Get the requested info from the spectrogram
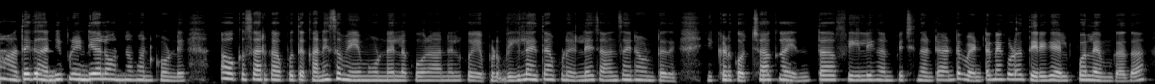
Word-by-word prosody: అదే 225 +5 +5
గదండీ 215 -4 +5
ఇప్పుడు 245 +1 +1
ఇండియాలో 245 +2 +6
ఉన్నామనుకోండి. 200 -4 -2 0.4
ఆహ్, 275 - +5
ఒకసారి 230 -2 +1
కాకపోతే 210 0 0
కనీసం 220 +6 +2
ఏ, - - +2
3 195 0 -1
నెలలకో, 190 0 -2 0.2
6 185 - -5
నెలలకో 190 +1 -5
ఎప్పుడు 170 +2 -5
వీలైతే 215 +4 +1
అప్పుడు 215 -1 -4
వెళ్ళే 190 +2 -1
ఛాన్స్ 195 +1 -3
అయినా 210 0 -1
ఉంటాది. 180 -3 -3 0.4
ఇక్కడికొచ్చాక 205 +2 -1 0.2
ఎంత 180 +4 -9 0.2
ఫీలింగ్ 205 0 -1
అనిపిచ్చిందంటే, 195 0 -4
అంటే 215 +6 -1
వెంటనే 210 +5 0
కూడా 230 -1 +2
తిరిగి 190 +1 +3
వెళ్ళిపోలేము 190 -1 0
గదా! 175 +5 -2
200 Hz, 160 wpm, -23 LUFS, 190-215 Hz, 0.4 s, ఇండియాలో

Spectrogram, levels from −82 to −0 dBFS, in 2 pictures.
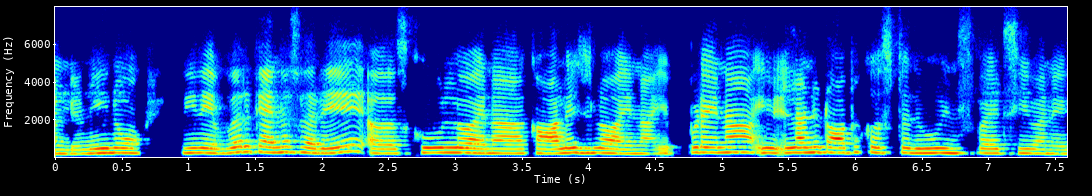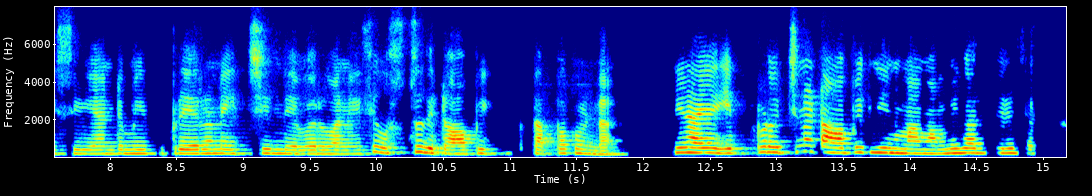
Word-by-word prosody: అండి. 205 -1 -5
నేను, 245 +1 +4 0.5
నేనెవ్వరికైనా 265 +3 +1
ఆహ్, - - -8
సరే 240 0 +2 0.5
స్కూల్‌లో 260 +2 +3
అయినా, 230 0 +1 0.3
కాలేజ్‌లో 245 +2 +3
అయినా, 210 -1 -4
ఎప్పుడైనా 270 0 0 0.2
ఇ - - +3
ఇలాంటి 260 +2 +4
టాపిక్కొస్తది 255 -1 +1
హూ 240 - +4
ఇన్‌స్పైర్స్ 230 -1 -3
యూ - - -1
అనేసి. 205 0 -9 0.2
అంటే, 200 +1 -8
మీకు 210 0 -5
ప్రేరణ 215 0 -1
ఇచ్చింది 215 0 -5
ఎవరు? 200 0 -4
అనేసి 195 +5 -9
ఒస్తది. 260 -1 0
టాపిక్ 205 +2 0 0.3
తప్పకుండా. 205 -3 -4 0.5
నేనయా 260 -1 +5 0.2
ఎప్పుడొచ్చినా 275 +5 -2
టాపిక్, 265 +1 +3
నేను 245 -2 +2
మా 220 - +1
మమ్మీ 220 +3 0
గారి 245 -1 0
పేరే 240 0 -2
చెప్తా. 210 - -16
235 Hz, 140 wpm, -20 LUFS, 215-260 Hz, 0.5 s, నేనయా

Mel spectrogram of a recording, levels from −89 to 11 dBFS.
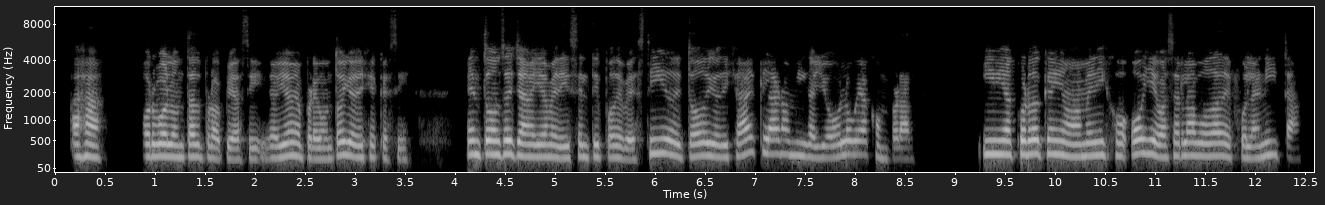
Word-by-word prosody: Ajá, 215 -2 +2 0.3
por 215 0 0
voluntad 210 -1 +2
propia, 180 -2 -2
sí, 175 0 -9
ella 205 +4 +1
me 225 -2 +1
preguntó 180 +3 -2
y 240 - +3
yo 230 - +3
dije 205 0 -3
que 185 -2 -8
sí, 175 0 -14 0.5
entonces, 250 0 +4
ya 220 -2 +3
ella 210 0 +1
me 205 -1 0
dice 195 +3 -2
el 205 - -3
tipo 200 -1 -3
de 200 - -1
vestido 250 +9 -1
y 210 - -3
todo, 215 +3 0
y 225 - +2
yo 210 - 0
dije: 205 +2 -4
"Ay, 260 +4 +1
claro, 255 -2 0
amiga, 230 -4 -4
yo 195 +2 -4
lo 250 +2 +1
voy 245 0 -2
a 245 - -3
comprar". 180 -2 -7 0.7
Y 255 0 +2
me 255 - +3
acuerdo 250 +1 +4
que 260 - 0
mi 250 -1 +2
mamá 215 -1 +2
me 225 +1 0
dijo: 230 -2 -2
"Oye, 255 -1 +3
va 205 - +2
a - - -2
ser 225 +2 -5
la 230 0 +2
boda 225 0 +1
de 215 -2 -2
fulanita". 195 0 -5
215 Hz, 245 wpm, -24 LUFS, 200-240 Hz, 0.7 s, entonces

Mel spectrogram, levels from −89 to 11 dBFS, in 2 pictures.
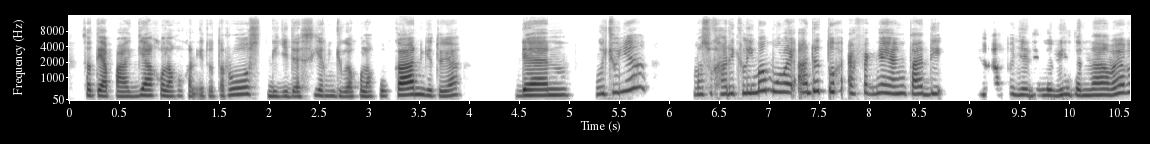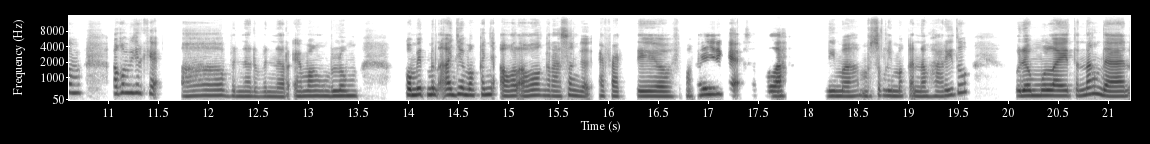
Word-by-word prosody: setiap 225 -3 +3
pagi 200 +4 +1
aku 235 0 0
lakukan 215 +1 -5
itu 210 - -8
terus 285 +4 0
di 205 - -1
jeda 200 0 -3
siang 235 -2 -4
juga 200 -1 -2
aku 210 - -2
lakukan 250 +7 +6
gitu 220 -2 -3
ya, 235 +3 +1 0.6
dan, 245 +2 +5 0.2
lucunya 365 - -1 0.7
masuk 285 +2 -4
hari 300 +1 -1
ke-5 340 +6 +3
mulai 385 -2 +3
ada 370 +4 +3
tuh 390 - +3
efeknya 335 +1 -1
yang 320 +1 +1
tadi, 310 0 +1 0.4
yang 275 - -8
aku - - -17
jadi 260 -2 -1 0.2
lebih 245 +3 +1
tenang 255 +1 +3
makanya 330 +6 +3
aku - - -1 0.4
aku 310 - 0
mikir 345 -1 -1
kayak, - - -12 0.2
"Oh, 230 +3 -3
bener 205 -1 -4
bener 195 -1 -4
emang 215 +1 -1
belum, 220 +1 +1 0.5
komitmen 270 +1 +5
aja 260 +2 +3
makanya 270 +2 0
awal-awal 225 +2 +1
ngerasa 215 +1 -3
enggak - - -5
efektif." 210 -1 -1
makanya 235 +5 +1
jadi 290 +1 +1
kayak 385 +1 +1
setelah 210 -2 +1 0.4
lima 210 -1 +1 0.2
masuk 210 +4 -7
5 215 -1 -1
ke - - -6
6 205 0 -2
hari 205 +3 -2
tuh, 365 - -3 0.5
udah 225 +1 +6
mulai 230 0 +4
tenang 275 +6 +2
dan 210 -1 +5
235 Hz, 175 wpm, -21 LUFS, 210-280 Hz, 0.7 s, lakukan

